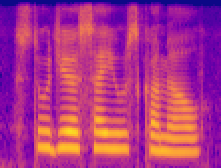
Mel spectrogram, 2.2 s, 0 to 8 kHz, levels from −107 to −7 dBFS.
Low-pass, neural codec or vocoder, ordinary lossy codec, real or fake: 7.2 kHz; codec, 24 kHz, 0.9 kbps, WavTokenizer, small release; none; fake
